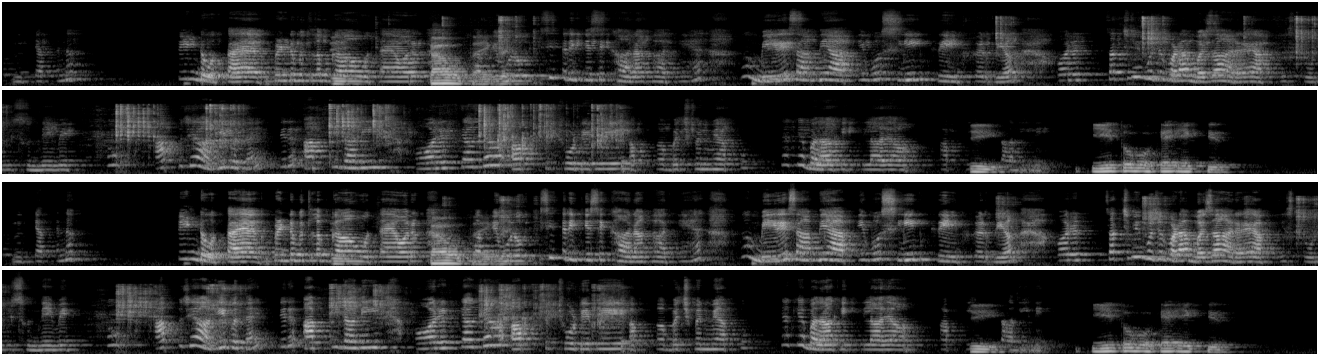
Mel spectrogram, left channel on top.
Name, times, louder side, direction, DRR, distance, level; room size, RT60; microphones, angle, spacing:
voice 1, 0.1-0.7 1.8-4.4 4.7-13.8 14.2-14.3 14.7-20.4 21.0-22.2 22.5-22.9 23.2-23.6, right 4 dB, 60° right, 1 dB, 2.1 m, -28 dB
sound 1, 3.7-3.9 4.4-5.4 9.6-10.1 11.2-11.7 12.4-13.2 14.0-15.6 16.2-19.4, left 4 dB, 55° left, 3.1 m, -32 dB
voice 2, 4.3-5.1 7.6-7.8 22.8-23.2 24.1-25.4, left 1 dB, 15° left, 3 dB, 0.8 m, -26 dB
14.5 x 6.8 x 2.7 m, 0.69 s
head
